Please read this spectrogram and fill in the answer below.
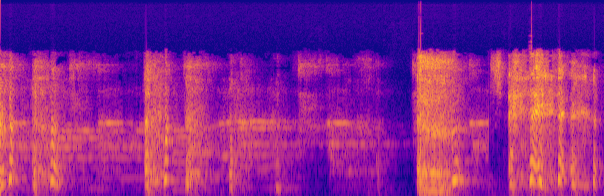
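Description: Repeated harsh, explosive coughs in clusters, with a barking quality, over soft background music.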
